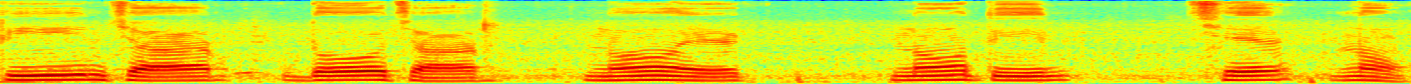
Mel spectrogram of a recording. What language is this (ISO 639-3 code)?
urd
